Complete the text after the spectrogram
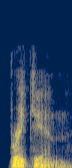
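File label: "break-in", American English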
